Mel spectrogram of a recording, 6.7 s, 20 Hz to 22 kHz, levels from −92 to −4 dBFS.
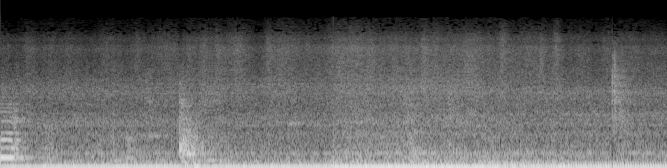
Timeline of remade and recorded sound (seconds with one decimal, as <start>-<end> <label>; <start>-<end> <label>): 0.0-6.7 recorded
